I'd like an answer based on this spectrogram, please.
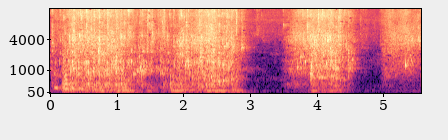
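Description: Water running and splashing in three bursts, the first about three seconds long and two shorter ones after, as something is washed by hand.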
